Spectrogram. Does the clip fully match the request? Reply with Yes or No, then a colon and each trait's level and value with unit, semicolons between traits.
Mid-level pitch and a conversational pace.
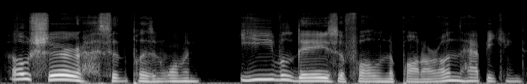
Yes: medium, 160 Hz; average, 160 wpm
